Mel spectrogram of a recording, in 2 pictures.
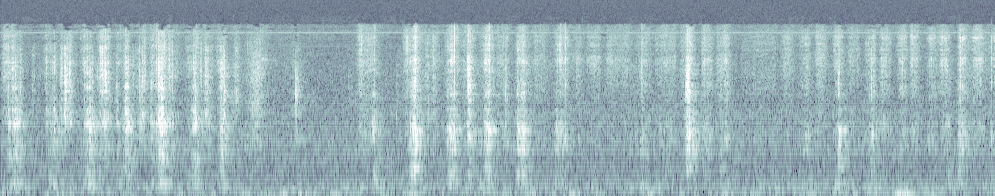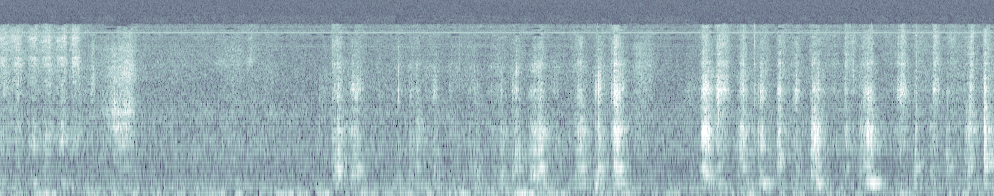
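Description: A wooden stylus held in the right hand scratches lines into the coating of a flat, black-coated scratch-art card. Quiet, dry, raspy strokes come in quick, uneven bursts, each with a bright, papery hiss above a soft low rumble. Short pauses separate the bursts of scratching.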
